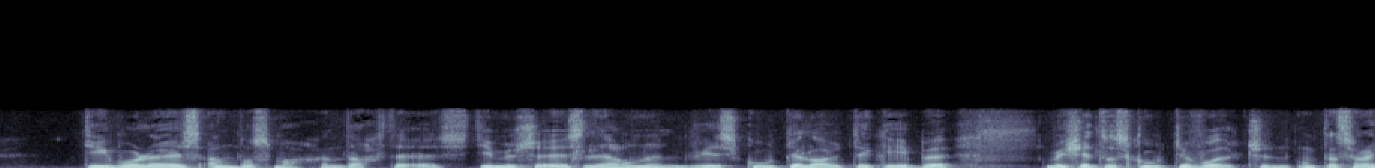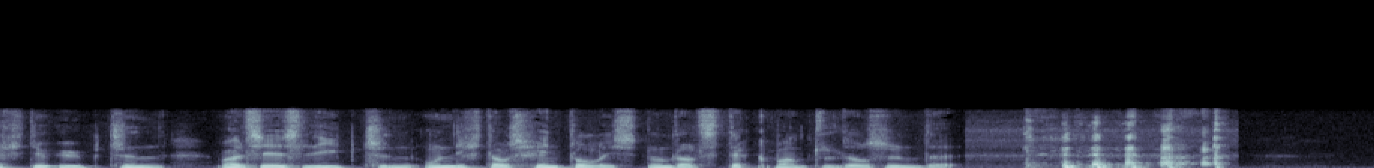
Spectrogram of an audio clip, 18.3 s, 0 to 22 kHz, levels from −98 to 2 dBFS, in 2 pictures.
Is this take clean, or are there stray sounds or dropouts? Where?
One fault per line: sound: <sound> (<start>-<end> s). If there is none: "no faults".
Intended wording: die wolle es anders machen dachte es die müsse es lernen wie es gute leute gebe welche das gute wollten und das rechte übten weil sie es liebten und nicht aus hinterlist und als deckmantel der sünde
sound: laugh (16.0-17.4 s)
